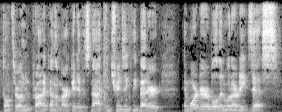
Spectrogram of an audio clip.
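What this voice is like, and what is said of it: Minnesotan Stearns County accent. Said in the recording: “With my Stearns County accent? ... With my mush mouth?”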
